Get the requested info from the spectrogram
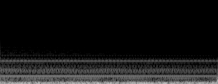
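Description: Ambient synthesizer drone: several steady tones held together over a deep, low rumble, with no change in pitch or rhythm.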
